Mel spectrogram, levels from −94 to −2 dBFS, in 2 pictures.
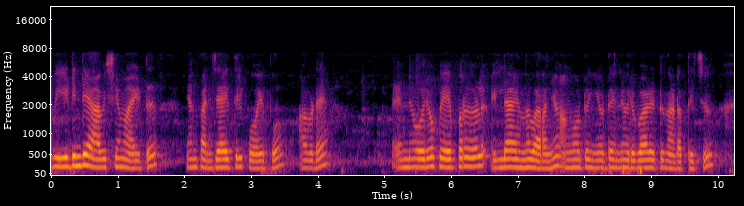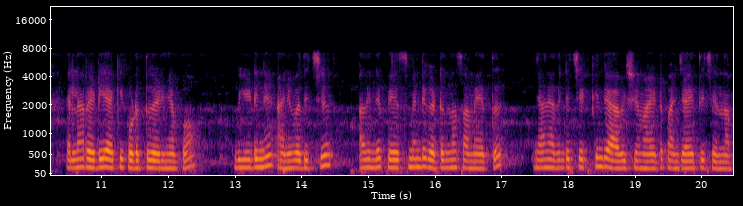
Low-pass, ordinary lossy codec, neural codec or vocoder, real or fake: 7.2 kHz; Opus, 16 kbps; none; real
